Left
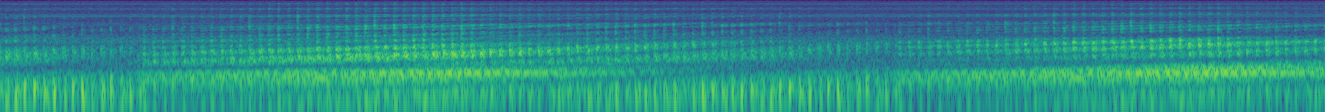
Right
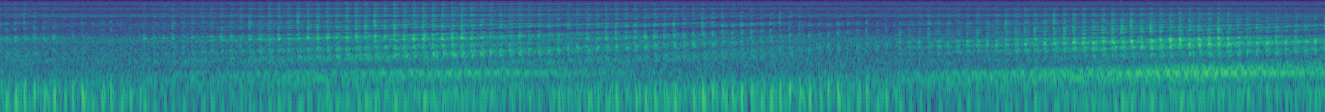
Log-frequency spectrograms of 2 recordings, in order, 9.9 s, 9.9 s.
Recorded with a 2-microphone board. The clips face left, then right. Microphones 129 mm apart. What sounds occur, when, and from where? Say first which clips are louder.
0.0 s a helicopter: left 13 dB; 60° left (ahead or behind); by 9.9 s 35° left (ahead or behind)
